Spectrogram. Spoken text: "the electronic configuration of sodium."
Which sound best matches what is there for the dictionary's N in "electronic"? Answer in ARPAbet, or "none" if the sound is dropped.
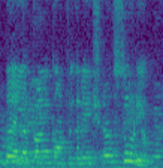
none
